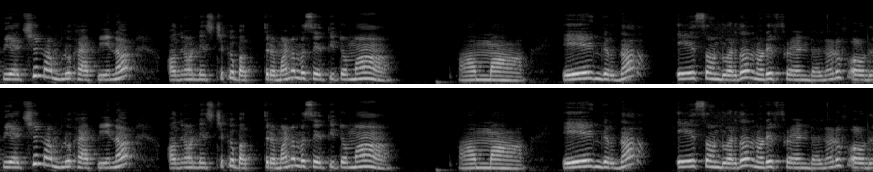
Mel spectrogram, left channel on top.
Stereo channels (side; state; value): both; identical; correlation 1.00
